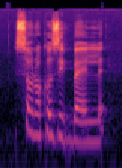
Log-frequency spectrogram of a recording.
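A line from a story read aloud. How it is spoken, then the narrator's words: Sobbing. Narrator (Italian): disse la signora Kenwigs, singhiozzando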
